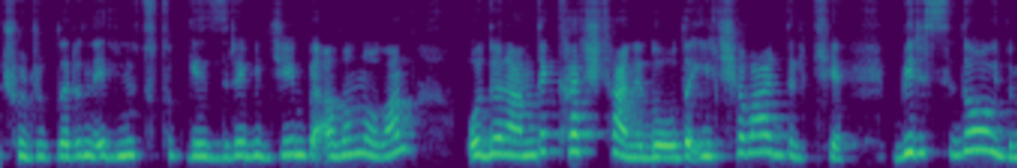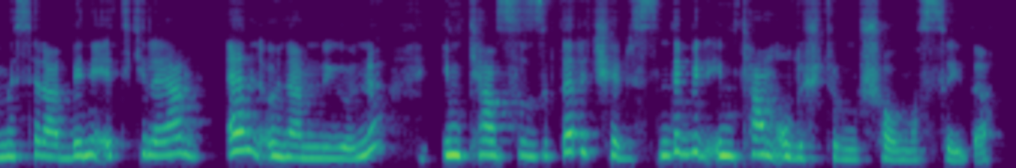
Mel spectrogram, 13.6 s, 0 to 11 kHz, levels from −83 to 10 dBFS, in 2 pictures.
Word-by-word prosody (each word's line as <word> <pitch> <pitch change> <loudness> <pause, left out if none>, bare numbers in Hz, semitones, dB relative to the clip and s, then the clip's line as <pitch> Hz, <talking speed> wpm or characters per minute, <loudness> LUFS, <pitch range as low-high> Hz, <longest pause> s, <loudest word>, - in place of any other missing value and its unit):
çocukların 250 +1 -1
elini 255 +2 +1
tutup 260 -2 -14
gezdirebileceğin 255 +2 -1
bir 245 - +1
alanı 280 +4 0
olan 275 +10 -1 0.4
o 265 0 +5
dönemde 295 +3 +2
kaç 345 -1 +1
tane 245 -9 +2
Doğu'da 235 +2 +5
ilçe 255 +5 -1
vardır 280 -7 -1
ki? 230 0 -6 0.3
Birisi 320 +2 +1
de 360 - +3
oydu. 340 -11 +3
Mesela 245 -1 -2
beni 265 +2 +3
etkileyen 270 +2 -2 0.2
en 355 -2 +5
önemli 230 -4 0
yönü 215 - 0 0.4
imkânsızlıklar 270 +2 +3
içerisinde 280 0 -2
bir 330 - 0
imkân 265 +1 +3
oluşturmuş 225 -4 -4
olmasıydı. 180 +1 -6
260 Hz, 135 wpm, -23 LUFS, 240-285 Hz, 0.4 s, o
